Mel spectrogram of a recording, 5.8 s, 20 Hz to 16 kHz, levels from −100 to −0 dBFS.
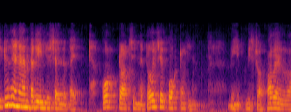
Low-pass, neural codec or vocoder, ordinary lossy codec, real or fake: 7.2 kHz; codec, 16 kHz, 4 kbps, FreqCodec, smaller model; none; fake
